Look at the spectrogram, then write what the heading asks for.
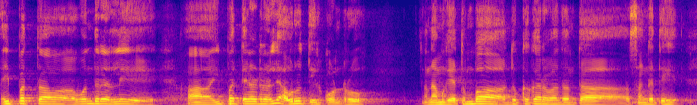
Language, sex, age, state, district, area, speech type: Kannada, male, 60+, Karnataka, Bangalore Urban, rural, spontaneous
